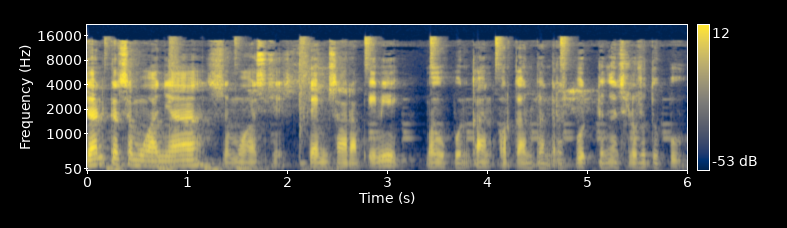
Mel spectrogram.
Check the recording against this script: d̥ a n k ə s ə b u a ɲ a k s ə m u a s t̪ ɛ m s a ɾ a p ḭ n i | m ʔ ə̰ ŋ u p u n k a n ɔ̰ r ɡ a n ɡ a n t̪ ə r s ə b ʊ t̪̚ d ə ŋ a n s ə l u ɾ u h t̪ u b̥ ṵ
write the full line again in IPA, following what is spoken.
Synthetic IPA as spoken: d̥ a n k ə s ə m u a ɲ a s ə m u a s t̪ ɛ m s a ɾ a p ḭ n i | m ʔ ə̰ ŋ u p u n k a n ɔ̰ r ɡ a n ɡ a n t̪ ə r s ə b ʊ t̪̚ d ə ŋ a n s ə l u ɾ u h t̪ u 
